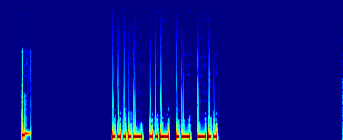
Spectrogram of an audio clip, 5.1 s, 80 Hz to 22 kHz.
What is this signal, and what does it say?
Morse code, heard as a keyed tone, about 30 wpm, 700 Hz. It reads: 4UAD
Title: All Cut Numbers - 4-Digit 30wpm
